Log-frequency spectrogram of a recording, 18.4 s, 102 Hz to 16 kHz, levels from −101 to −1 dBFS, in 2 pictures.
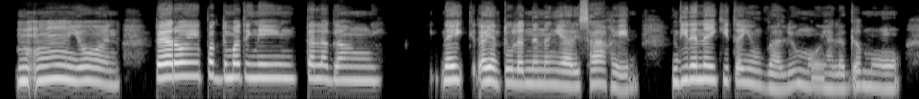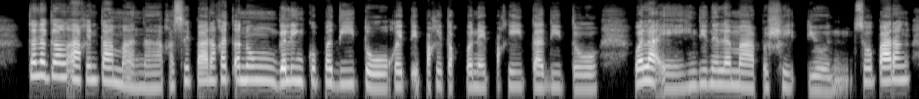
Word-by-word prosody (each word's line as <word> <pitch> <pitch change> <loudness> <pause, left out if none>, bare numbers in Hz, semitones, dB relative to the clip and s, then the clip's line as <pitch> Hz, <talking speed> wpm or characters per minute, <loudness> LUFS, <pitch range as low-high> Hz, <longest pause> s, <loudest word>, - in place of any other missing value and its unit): Mhm, 275 +3 0
yun. 260 -3 -3 0.4
Pero 320 +2 +8
yung, 335 -1 0
'pag 340 -4 -2
dumating 310 0 0
na 305 - +1
yung 300 0 -1 0.2
talagang 275 -2 -4 0.7
nahi 275 +1 +4 0.2
ayan 255 0 +2
tulad 230 0 -2
ng 230 0 -5
nangyari 215 -2 -3
sa 230 +2 0
akin, 185 -2 -4 0.4
hindi 250 +2 -2
na 285 - +5
nakikita 270 -2 -2
yung 230 -3 -9
value 190 +2 -9
mo, 215 -3 -11
yung 190 - -10
halaga 185 +2 -8
mo. 190 -2 -9 0.5
Talagang 335 -1 +5
akin, 280 -2 +4
tama 250 -6 +1
na. 190 0 -8
Kasi, 255 +3 -2
parang 130 +1 +3
kahit 280 0 +1
anong 275 -1 +1
galing 250 +1 +4
ko 250 - -4
pa 245 0 -1
dito, 225 -5 -2
kahit 210 0 0
ipakita 200 0 -4
ko - - -63
pa 200 - 0
nang 195 - +1
ipakita 205 -2 -2
dito, 180 -3 -7 0.3
wala 250 +1 +8
eh, 180 0 -5
hindi 220 +2 -4
nila 225 -1 0
ma-appreciate 200 -1 -1
yun. 165 - -8
So, 250 -2 -2
parang 270 +2 +7
245 Hz, 170 wpm, -23 LUFS, 205-275 Hz, 0.7 s, Pero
